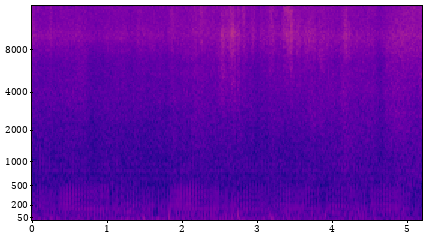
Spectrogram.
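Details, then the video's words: Cuddled Sphynx cat purring on the way to sleep: continuous deep rumbling purr pulsing in breath cycles about once a second, soft rustle of handling in the background. "CUDDLING MY SPHYNX | 10 MIN CAT PURRING CUDDLES E KISSES SOUNDS"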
